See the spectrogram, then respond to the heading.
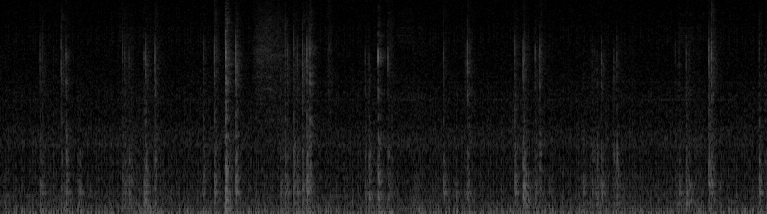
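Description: Fingertips and short nails of one hand tap on the top of a large, solid, dark wood table. The result is an irregular run of soft, dry knocks and bright clicks that die away almost at once, over a steady low rumble.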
